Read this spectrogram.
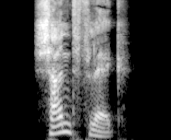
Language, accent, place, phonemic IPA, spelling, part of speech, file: German, Germany, Berlin, /ˈʃantflɛk/, Schandfleck, noun, De-Schandfleck.ogg
- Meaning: 1. A negative attribute that, annoyingly, destroys the otherwise good impression of something; blemish, flaw, defect 2. blemish, stain 3. eyesore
